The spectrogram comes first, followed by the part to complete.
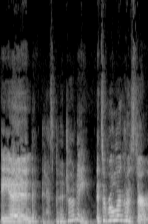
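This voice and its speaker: Bright and sharp in tone, a woman with an American accent talks at a fairly slow pace, her fairly high voice full of lively intonation. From Ohio. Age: 30s. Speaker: book vlogger. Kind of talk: casual chat.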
